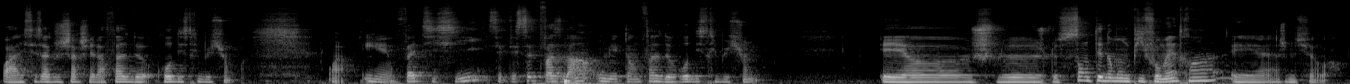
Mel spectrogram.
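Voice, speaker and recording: Male trader vlogger, slight lisp, self-critical and halting, dark even tone, echoey room. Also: medium pitch. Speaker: trader keeping a video diary. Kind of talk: informal spoken debrief.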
